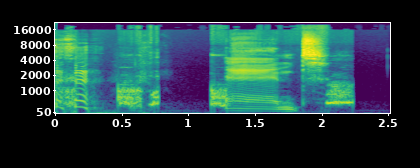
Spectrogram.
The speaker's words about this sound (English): Sorry, my dog is going ballistic.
